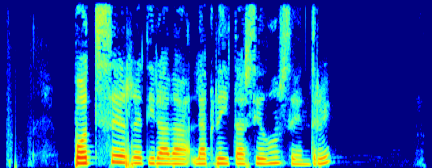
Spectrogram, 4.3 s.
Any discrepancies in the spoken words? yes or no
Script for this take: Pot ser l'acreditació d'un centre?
yes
